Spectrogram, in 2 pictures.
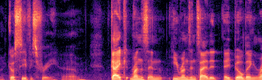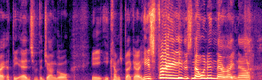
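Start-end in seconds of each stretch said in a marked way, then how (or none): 0.1-0.9 soft, hushed whisper under the breath. Narrating a scene, the speaker voices a man whispering over to another: whispering over. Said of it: "he kind of whispers over".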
